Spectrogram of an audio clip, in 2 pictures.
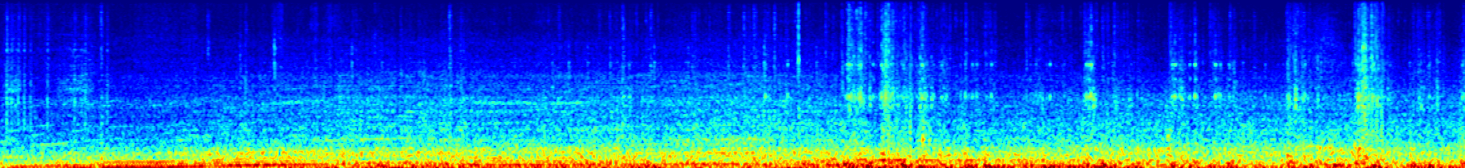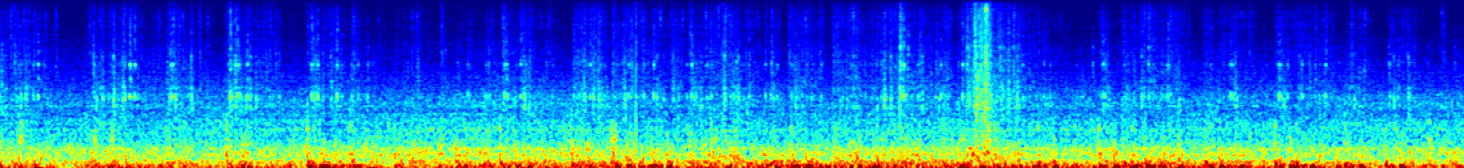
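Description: Road and engine noise of a moving car heard from inside the cabin: a steady low rumble, with a few sharp knocks now and then.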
